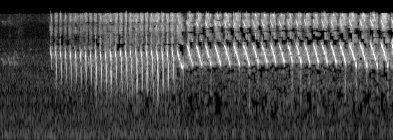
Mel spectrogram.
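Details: Domestic canary song used to train canaries to sing correctly: after a short silence, a rapid buzzy trill of tightly repeated notes, switching near the end to a faster, brighter series of repeated syllables.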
